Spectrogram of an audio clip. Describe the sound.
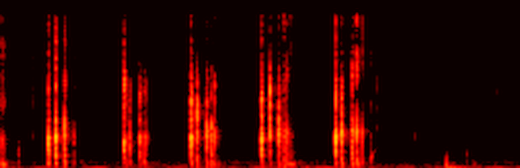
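Someone imitates a horse trotting with their mouth: five sharp, bright clicks in a steady, even rhythm, fairly loud with no talking, then a faint trailing tap.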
